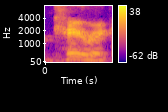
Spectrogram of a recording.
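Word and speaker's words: Carrigg: And and Craig is spelled all kinds of weird or or Carrick, I guess, is actually how you say it. C A R R I G G.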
